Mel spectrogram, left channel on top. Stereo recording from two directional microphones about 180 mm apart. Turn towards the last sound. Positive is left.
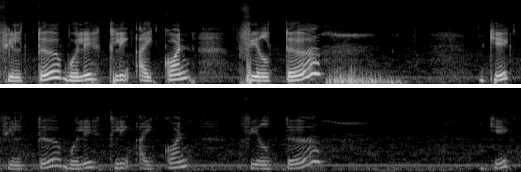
turn(degrees=60)  # may be behind; listen again after turning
